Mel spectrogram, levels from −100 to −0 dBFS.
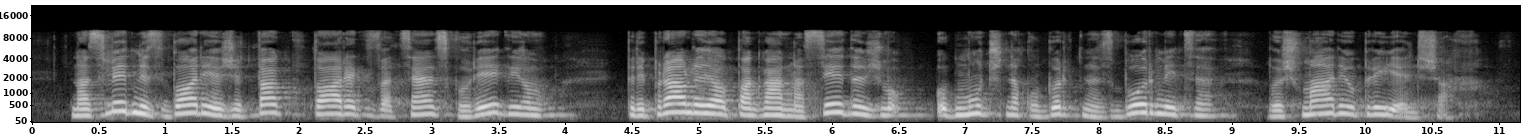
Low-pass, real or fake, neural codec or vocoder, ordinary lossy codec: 9.9 kHz; fake; autoencoder, 22.05 kHz, a latent of 192 numbers a frame, VITS, trained on one speaker; none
